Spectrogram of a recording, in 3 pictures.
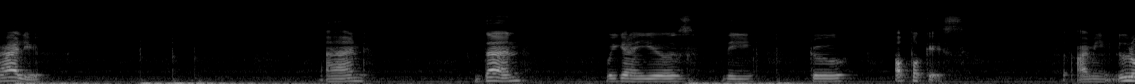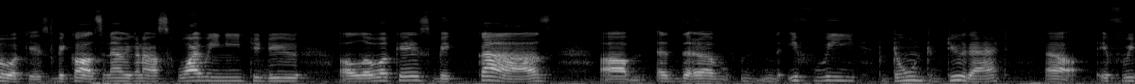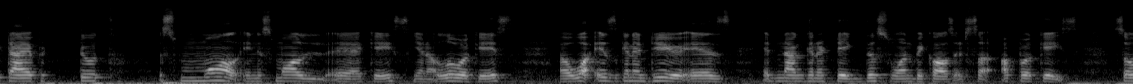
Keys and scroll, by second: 0.0-2.4 typing, 6.6-8.0 typing, 22.8-24.5 typing.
